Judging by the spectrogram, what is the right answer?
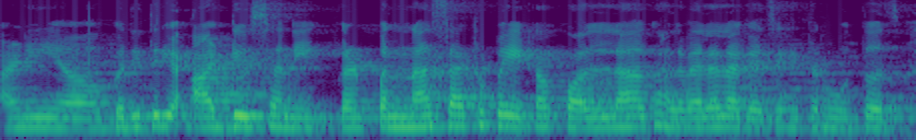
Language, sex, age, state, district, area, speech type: Marathi, female, 60+, Maharashtra, Mumbai Suburban, urban, spontaneous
